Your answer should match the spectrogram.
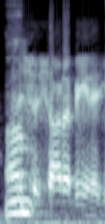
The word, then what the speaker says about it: Shoshana Bean: Featuring the voice, I think, of somebody called Shoshana Bean, if I've pronounced that right. – Shoshana Bean, yeah, she's the singer.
